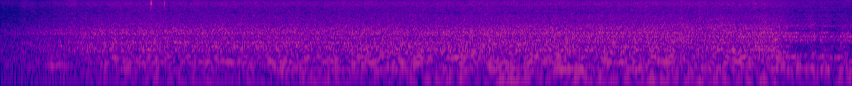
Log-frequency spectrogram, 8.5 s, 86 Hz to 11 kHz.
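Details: 1960s 16-inch Toastmaster box fan started up after storage since late 2022: steady, even whir with constant low hum, no rattle or wobble; still runs good but owner says it needs cleaning and probably servicing.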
